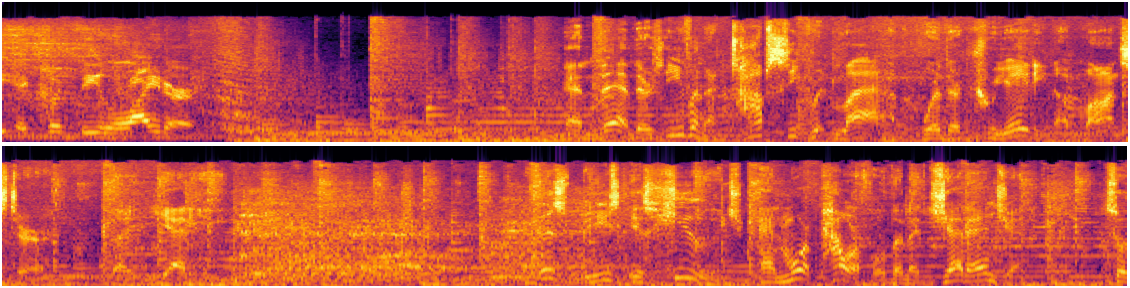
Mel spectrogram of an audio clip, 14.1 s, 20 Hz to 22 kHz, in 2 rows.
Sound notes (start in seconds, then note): 1.2 swoosh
